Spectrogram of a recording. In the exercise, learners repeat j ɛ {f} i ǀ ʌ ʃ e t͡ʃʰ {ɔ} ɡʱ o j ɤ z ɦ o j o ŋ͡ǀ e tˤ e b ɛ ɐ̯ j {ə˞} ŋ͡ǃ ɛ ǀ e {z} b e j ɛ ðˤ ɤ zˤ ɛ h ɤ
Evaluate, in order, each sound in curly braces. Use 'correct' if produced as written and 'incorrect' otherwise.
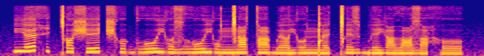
incorrect: h, incorrect: ɤ, incorrect: ɤ, correct

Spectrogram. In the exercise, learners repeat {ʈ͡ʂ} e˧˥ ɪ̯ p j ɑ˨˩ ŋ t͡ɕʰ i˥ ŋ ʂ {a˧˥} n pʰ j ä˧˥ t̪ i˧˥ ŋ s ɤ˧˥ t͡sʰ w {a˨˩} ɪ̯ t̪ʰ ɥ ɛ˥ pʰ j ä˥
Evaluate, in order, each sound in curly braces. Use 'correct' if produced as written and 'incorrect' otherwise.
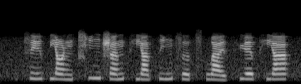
incorrect: t͡s, correct, correct

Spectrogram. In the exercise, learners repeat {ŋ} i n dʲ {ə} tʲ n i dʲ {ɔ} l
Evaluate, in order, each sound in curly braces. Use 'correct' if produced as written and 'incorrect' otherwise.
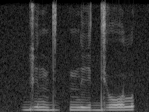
incorrect: ɡ, correct, incorrect: o

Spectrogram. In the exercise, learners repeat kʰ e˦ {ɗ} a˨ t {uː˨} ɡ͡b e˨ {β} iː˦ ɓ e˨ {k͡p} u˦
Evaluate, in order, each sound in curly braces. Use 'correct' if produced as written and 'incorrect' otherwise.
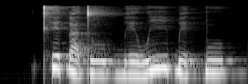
correct, correct, incorrect: w, correct

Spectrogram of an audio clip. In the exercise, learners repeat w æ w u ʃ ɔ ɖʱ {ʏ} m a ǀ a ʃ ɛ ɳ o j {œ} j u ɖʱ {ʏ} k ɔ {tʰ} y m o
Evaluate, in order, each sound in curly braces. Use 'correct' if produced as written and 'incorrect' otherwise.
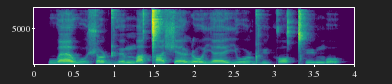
correct, incorrect: ɛ, incorrect: y, incorrect: ǀʰ

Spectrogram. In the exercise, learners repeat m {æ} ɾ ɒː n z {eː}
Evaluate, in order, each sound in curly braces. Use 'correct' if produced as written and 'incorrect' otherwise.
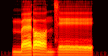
correct, correct

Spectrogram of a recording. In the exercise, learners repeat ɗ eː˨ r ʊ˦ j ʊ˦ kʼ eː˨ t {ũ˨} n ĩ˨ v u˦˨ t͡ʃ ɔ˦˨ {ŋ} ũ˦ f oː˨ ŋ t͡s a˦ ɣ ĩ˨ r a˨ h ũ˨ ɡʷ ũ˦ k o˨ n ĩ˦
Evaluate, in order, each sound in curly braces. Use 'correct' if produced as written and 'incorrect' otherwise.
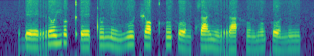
incorrect: ũ˦, incorrect: kʰ

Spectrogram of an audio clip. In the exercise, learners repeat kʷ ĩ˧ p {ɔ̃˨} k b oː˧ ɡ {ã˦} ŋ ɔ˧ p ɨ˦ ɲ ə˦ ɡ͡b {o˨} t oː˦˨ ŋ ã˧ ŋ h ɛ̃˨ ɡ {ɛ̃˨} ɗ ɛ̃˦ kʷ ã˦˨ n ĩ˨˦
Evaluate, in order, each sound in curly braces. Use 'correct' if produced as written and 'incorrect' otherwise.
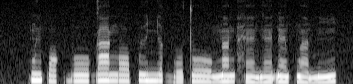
incorrect: ɔ˨, incorrect: a˦, correct, incorrect: ɛ̃˧

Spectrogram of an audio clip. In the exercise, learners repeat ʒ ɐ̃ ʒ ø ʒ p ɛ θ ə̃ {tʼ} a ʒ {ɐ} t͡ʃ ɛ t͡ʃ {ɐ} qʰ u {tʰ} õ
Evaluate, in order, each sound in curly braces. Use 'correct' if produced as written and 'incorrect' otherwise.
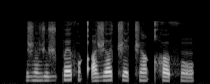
incorrect: qʼ, correct, incorrect: ɐ̃, incorrect: θ

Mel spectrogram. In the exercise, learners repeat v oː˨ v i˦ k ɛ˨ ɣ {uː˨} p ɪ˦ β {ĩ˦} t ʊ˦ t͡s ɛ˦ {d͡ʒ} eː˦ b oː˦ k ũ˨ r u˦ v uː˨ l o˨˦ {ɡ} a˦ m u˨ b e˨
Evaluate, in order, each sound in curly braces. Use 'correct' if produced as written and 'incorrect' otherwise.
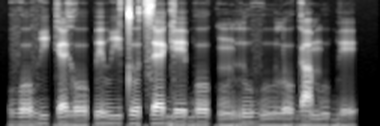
incorrect: oː˨, incorrect: i˦, incorrect: ɡ, correct

